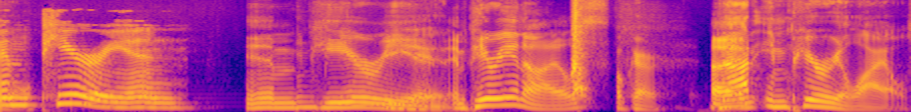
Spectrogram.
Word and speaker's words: Empyrean: wanted to be sure imperian that's such an official Imperial it's I didn't like saying like it because it sounds like Imperial imperian imperian imperian ises okay Imperial Isles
